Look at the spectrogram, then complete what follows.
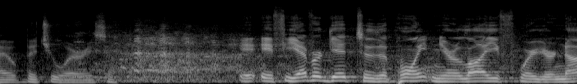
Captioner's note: laughter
